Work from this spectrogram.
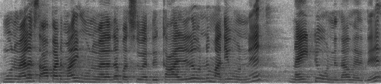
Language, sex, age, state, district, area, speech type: Tamil, female, 30-45, Tamil Nadu, Cuddalore, rural, spontaneous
